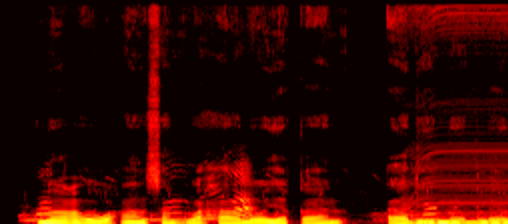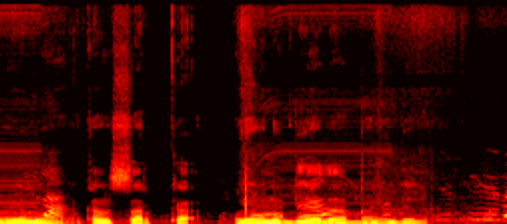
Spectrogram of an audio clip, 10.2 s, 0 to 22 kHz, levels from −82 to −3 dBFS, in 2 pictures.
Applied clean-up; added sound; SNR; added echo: none; none; none; none.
